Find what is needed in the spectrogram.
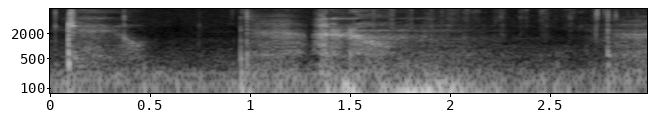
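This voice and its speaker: A woman whispering in a relaxed tone over noticeable background noise. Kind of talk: ASMR ranting monologue, casual talk. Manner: whispered, relaxed.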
